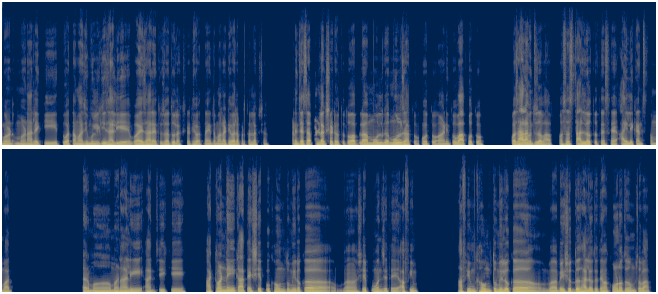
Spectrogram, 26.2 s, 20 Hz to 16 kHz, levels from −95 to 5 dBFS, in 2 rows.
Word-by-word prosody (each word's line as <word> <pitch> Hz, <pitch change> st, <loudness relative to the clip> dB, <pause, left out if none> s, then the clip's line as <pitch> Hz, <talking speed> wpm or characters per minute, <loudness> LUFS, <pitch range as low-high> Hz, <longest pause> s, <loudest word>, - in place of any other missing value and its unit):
म्हण 115 Hz, -2 st, +1 dB
म्हणाले 120 Hz, +5 st, 0 dB
की, 120 Hz, -3 st, -6 dB, 0.2 s
"तू 110 Hz, +1 st, -6 dB
आता 110 Hz, +1 st, -1 dB
माझी 110 Hz, 0 st, +1 dB
मुलगी 110 Hz, 0 st, +1 dB
झाली 110 Hz, -3 st, +2 dB
आहे, 100 Hz, -1 st, 0 dB
वय 110 Hz, +2 st, +3 dB
झालंय 120 Hz, -2 st, +3 dB
तुझं 115 Hz, +5 st, 0 dB
तू 140 Hz, -, +2 dB
लक्ष 105 Hz, -1 st, -6 dB
ठेवत 110 Hz, -3 st, -1 dB
नाही 105 Hz, 0 st, -2 dB
तर 105 Hz, -, -3 dB
मला 105 Hz, +3 st, -1 dB
ठेवायला 125 Hz, 0 st, +2 dB
पडतो 120 Hz, +3 st, -7 dB
ना 140 Hz, -, -1 dB
लक्ष" 120 Hz, -4 st, -7 dB, 0.6 s
आणि 120 Hz, +1 st, 0 dB
ज्याचं 130 Hz, +2 st, +2 dB
आपण 145 Hz, +2 st, 0 dB
लक्ष 155 Hz, 0 st, +1 dB
ठेवतो 120 Hz, -7 st, 0 dB
तो 130 Hz, -, +2 dB
आपला 150 Hz, +3 st, +3 dB
मुलगा 165 Hz, +1 st, +2 dB
मूल 175 Hz, 0 st, +5 dB
जातो 115 Hz, -7 st, +1 dB
होतो 110 Hz, -2 st, -2 dB
आणि 110 Hz, +1 st, -2 dB
तो 130 Hz, -, 0 dB
बाप 150 Hz, 0 st, +2 dB
होतो. 110 Hz, -6 st, -2 dB, 0.6 s
"मग 135 Hz, -, +4 dB
झाला 160 Hz, +2 st, +6 dB
मी 165 Hz, -, +4 dB
तुझा 135 Hz, -2 st, +3 dB
बाप!" 115 Hz, -1 st, -2 dB, 0.2 s
असंच 150 Hz, +5 st, +1 dB
चाललं 120 Hz, +3 st, +4 dB
होतं 140 Hz, -1 st, -1 dB
त्याचे 125 Hz, 0 st, -3 dB
आई 115 Hz, 0 st, +2 dB
लेकांचा 115 Hz, 0 st, -2 dB
संवाद. 115 Hz, +6 st, -2 dB, 1.4 s
तर 110 Hz, -1 st, 0 dB
मग 110 Hz, 0 st, 0 dB
म्हणाली 115 Hz, +4 st, 0 dB
आजी 105 Hz, +1 st, -5 dB
की, 105 Hz, -1 st, -5 dB, 0.4 s
"आठवण 130 Hz, +8 st, +2 dB
नाहीये 190 Hz, +1 st, +3 dB
का 170 Hz, -2 st, +1 dB
ते 130 Hz, -, 0 dB
शेपू 125 Hz, +3 st, -3 dB
खाऊन 140 Hz, 0 st, +1 dB
तुम्ही 135 Hz, 0 st, 0 dB
लोकं" 120 Hz, -5 st, -1 dB
अ, -, -, -3 dB
शेपू 120 Hz, +3 st, -4 dB
म्हणजे 130 Hz, +1 st, 0 dB
ते 155 Hz, 0 st, -3 dB, 0.2 s
अफीम. 110 Hz, -4 st, -4 dB, 0.9 s
"अफीम 135 Hz, +3 st, +1 dB
खाऊन 140 Hz, +2 st, +3 dB
तुम्ही 140 Hz, 0 st, +3 dB
लोकं 135 Hz, -7 st, +2 dB
अ, -, -, +2 dB
बेशुद्ध 125 Hz, +3 st, +3 dB
झाले 120 Hz, -1 st, +4 dB
होते 125 Hz, 0 st, +1 dB
तेव्हा 120 Hz, +1 st, +1 dB
कोण 150 Hz, +4 st, +2 dB
होतं 160 Hz, -4 st, +1 dB
तुमचं 115 Hz, -4 st, -1 dB
बाप?" 100 Hz, -1 st, -2 dB
120 Hz, 185 wpm, -23 LUFS, 110-140 Hz, 1.4 s, झाला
